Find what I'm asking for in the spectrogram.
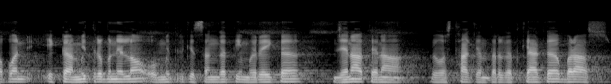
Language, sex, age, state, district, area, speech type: Maithili, female, 30-45, Bihar, Supaul, rural, spontaneous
